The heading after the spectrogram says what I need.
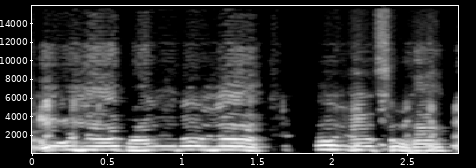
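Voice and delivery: high falsetto moaning; high mock female moan; mock woman's moan. Voicing woman, much higher.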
